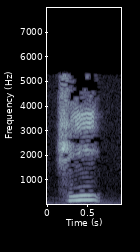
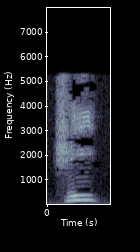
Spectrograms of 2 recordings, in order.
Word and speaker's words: 十一: Say 11 after the speaker and notice that the stress is on the second syllable. – 十一. 十一.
